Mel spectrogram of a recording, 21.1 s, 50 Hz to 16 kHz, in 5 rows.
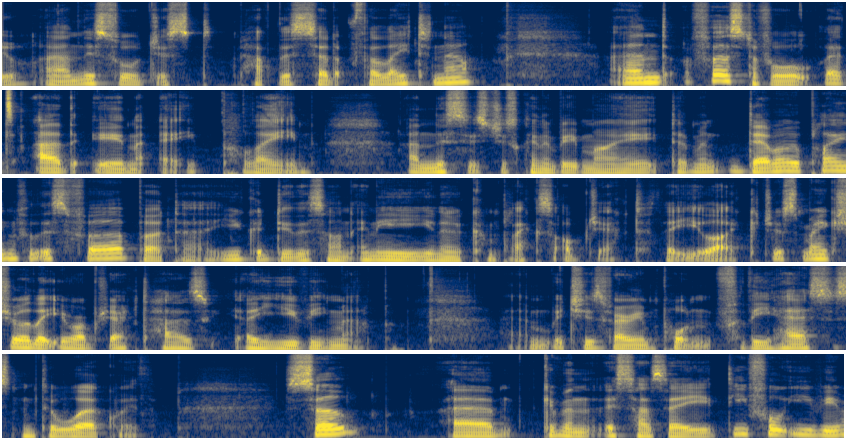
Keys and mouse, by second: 3.9 shift+a, 9.2 shift+click.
